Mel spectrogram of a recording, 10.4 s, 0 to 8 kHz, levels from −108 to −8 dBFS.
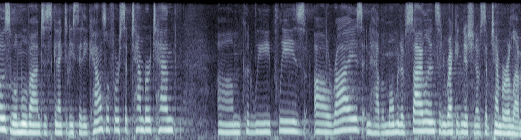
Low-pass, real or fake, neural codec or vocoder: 7.2 kHz; real; none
